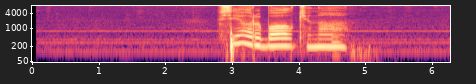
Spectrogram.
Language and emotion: Russian, sad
